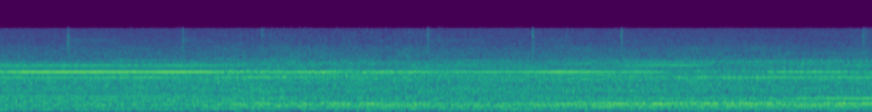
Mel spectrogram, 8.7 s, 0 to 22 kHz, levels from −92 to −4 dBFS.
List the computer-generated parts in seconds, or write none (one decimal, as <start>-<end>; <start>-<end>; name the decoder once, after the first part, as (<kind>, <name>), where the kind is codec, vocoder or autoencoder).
2.1-4.5 (vocoder, WaveNeXt)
